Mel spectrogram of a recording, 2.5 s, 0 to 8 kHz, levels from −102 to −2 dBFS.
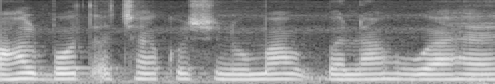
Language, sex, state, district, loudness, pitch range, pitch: Hindi, female, Uttar Pradesh, Jyotiba Phule Nagar, -14 LUFS, 180-195 Hz, 190 Hz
